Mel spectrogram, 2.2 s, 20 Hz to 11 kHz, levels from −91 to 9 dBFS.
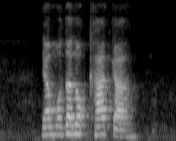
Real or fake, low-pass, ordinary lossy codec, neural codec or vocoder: real; 9.9 kHz; Opus, 24 kbps; none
